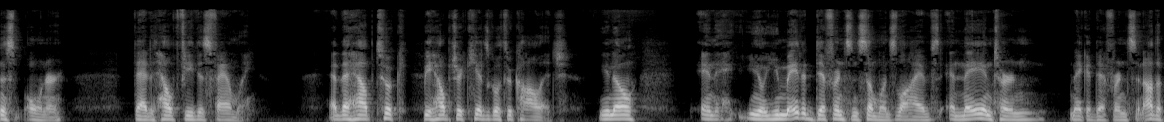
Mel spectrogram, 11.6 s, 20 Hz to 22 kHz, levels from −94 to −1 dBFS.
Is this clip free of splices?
no; 1 cut; at 4.2 s

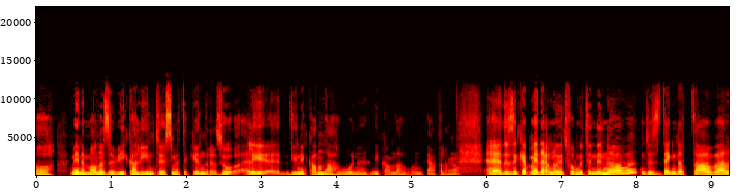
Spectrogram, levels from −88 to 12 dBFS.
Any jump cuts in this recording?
no; 0 cuts

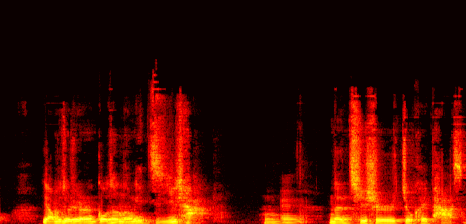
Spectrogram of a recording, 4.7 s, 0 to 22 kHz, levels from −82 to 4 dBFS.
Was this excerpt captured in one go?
yes; 0 cuts

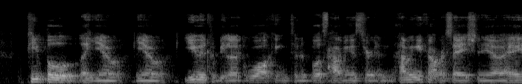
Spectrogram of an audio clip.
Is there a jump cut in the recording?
yes; 3 cuts; at 1.4 s, 2.0 s, 3.3 s

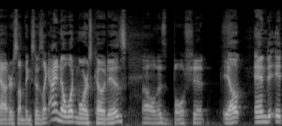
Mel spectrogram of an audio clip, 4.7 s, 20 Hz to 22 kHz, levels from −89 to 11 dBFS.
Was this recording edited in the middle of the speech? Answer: no; 0 cuts

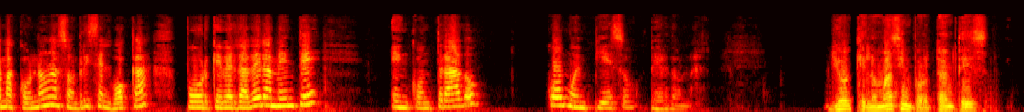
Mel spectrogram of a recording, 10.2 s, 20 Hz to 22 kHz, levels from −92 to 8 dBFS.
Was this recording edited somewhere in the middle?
yes; 4 cuts; at 1.1 s, 3.8 s, 6.4 s, 8.5 s

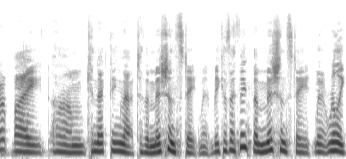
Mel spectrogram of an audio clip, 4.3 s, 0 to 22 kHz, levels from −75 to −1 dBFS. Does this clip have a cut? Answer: yes; 1 cut; at 1.1 s

